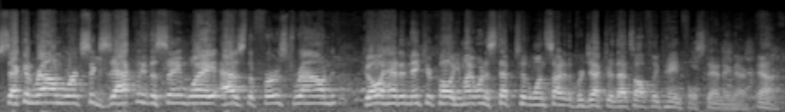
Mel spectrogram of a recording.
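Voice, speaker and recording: Amid noticeable background noise, a man with an American accent rattles along very fast with hardly any pauses, his extremely high voice showing ordinary pitch variation. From Boston, Massachusetts area. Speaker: professional live auctioneer and event emcee. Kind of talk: live event emcee running a crowd game. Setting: hotel ballroom with a crowd.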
